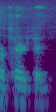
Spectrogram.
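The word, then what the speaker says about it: coup: Military, ये कूप लिखा है लेकिन ये पी जो होता है इसका साइलेंट होता है, इसलिए हम इसे मिलिट्री कू बोलते हैं।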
